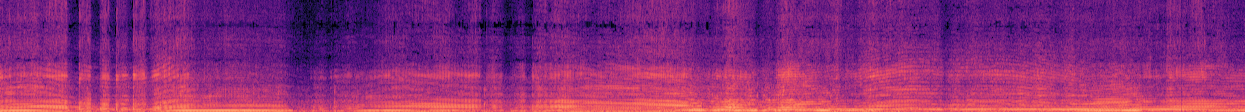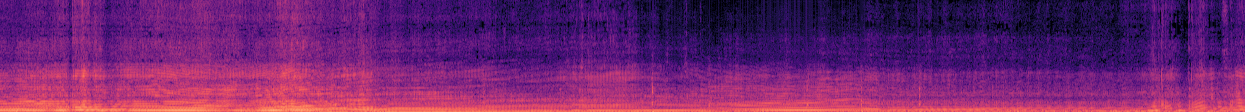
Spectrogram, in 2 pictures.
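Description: Propeller engine of an aerobatic RC model plane in flight, revving up and down over and over as the throttle is worked through the manoeuvres, its pitch swooping down and back up every few seconds. It holds steadier for a while in the second half, then drops in pitch near the end.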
